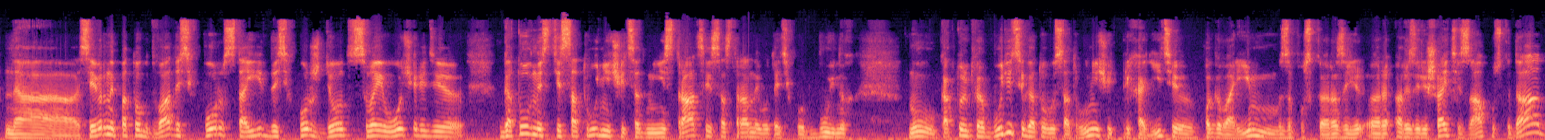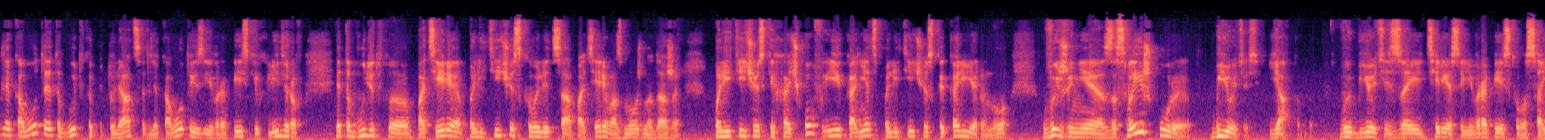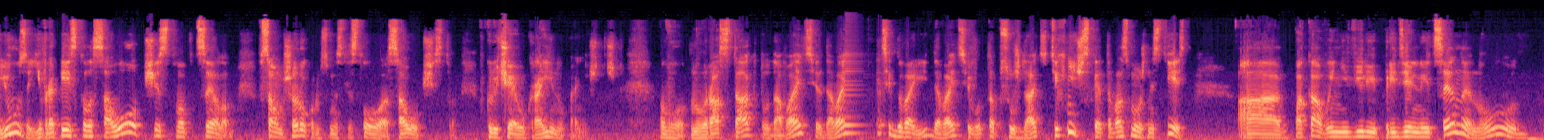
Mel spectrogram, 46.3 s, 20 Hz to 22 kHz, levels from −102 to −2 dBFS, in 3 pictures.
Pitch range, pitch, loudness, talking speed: 110-155 Hz, 130 Hz, -17 LUFS, 145 wpm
